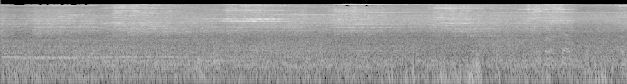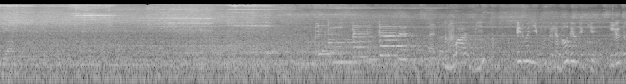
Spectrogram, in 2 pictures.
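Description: SNCF TGV double-deck (Duplex) train rolling slowly past on the station tracks, its wheels squealing against the rails in high-pitched tones that swell and fade repeatedly.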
